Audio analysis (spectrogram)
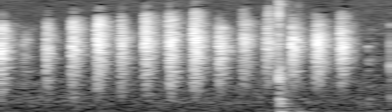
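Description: Hi-hat in a hip-hop beat, pitched by transposition automation: a quick, even run of about a dozen soft, crisp ticks over two seconds, with a brief low thump near the end.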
